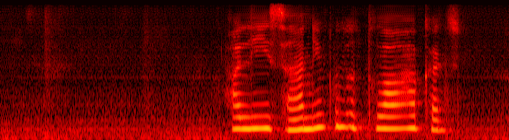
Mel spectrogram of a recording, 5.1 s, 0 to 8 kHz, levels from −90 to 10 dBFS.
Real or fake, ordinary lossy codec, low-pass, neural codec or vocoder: fake; none; 7.2 kHz; codec, 16 kHz, 0.7 kbps, FocalCodec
